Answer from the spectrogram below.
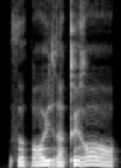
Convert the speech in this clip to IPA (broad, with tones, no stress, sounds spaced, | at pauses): θ ʊ˨˩ ɠ ɔː˨˦ y̯ r ɐ˨˩ kʼ ʏ˥˩ ɣ ɔː˥˩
